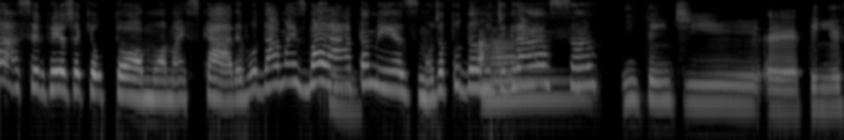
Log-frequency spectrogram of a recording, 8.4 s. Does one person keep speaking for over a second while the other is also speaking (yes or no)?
yes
